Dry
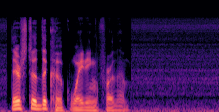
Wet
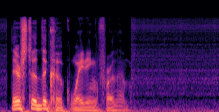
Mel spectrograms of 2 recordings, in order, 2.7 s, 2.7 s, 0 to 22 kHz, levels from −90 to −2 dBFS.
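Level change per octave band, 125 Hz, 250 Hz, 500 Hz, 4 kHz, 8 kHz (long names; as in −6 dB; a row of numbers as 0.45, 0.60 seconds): +2.0, +1.0, +0.5, +8.5, +14.0 decibels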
